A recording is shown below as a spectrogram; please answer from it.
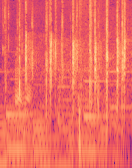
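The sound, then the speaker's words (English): Weak, sparse applause from an audience: a few scattered, uneven handclaps that never build into sustained clapping and stay thin and short. “It was the most pathetic clap I've ever heard.”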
